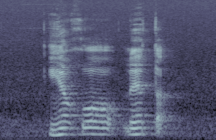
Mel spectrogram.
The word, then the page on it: Ihyokoholeheta: Ishir; Chamacoco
